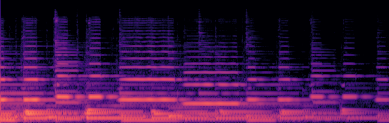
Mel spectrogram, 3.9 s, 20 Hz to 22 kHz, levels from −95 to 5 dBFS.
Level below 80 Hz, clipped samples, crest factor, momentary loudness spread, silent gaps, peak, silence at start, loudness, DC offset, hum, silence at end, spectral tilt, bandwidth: -72 dBFS; under 0.1%; 18 dB; 15 LU; none; -12 dBFS; 0 s; -31 LUFS; under 0.1%; none; 0 s; -7.5 dB/octave; 12.5 kHz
